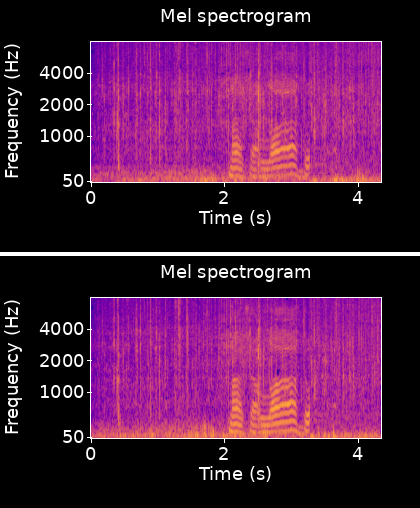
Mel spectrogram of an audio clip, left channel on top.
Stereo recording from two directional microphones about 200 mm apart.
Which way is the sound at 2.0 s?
30° right (ahead or behind).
